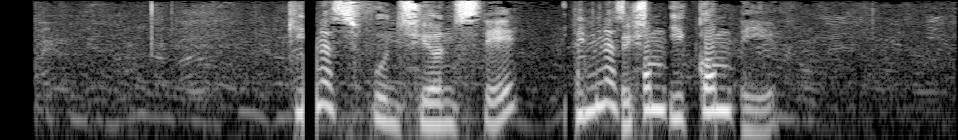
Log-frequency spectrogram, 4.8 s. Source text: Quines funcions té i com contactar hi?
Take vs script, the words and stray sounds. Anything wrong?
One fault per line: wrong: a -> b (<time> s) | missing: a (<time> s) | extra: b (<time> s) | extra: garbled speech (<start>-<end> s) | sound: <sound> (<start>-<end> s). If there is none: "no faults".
sound: dropout (1.5-1.6 s)
extra: garbled speech (2.8-3.4 s)
missing: contactar (3.7 s)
